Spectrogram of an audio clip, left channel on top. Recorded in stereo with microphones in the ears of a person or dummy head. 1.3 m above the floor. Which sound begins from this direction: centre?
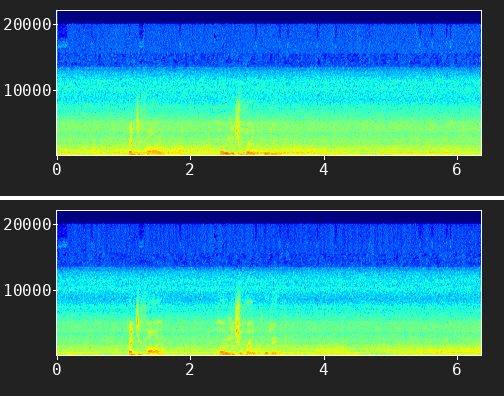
A woman speaking, at 1.1 s.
